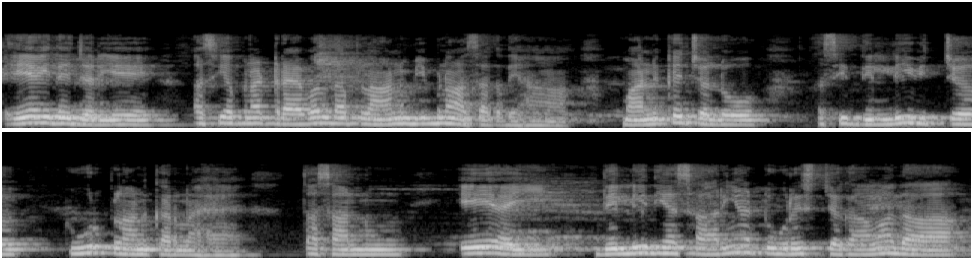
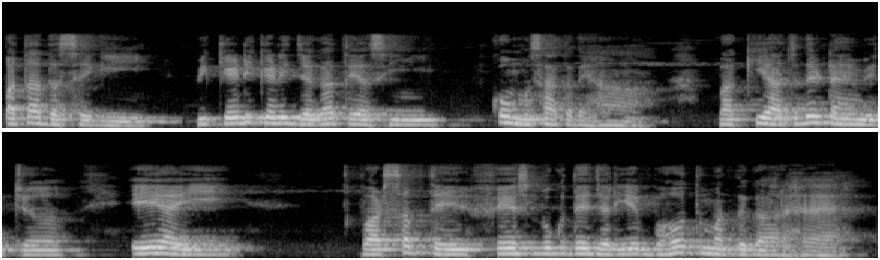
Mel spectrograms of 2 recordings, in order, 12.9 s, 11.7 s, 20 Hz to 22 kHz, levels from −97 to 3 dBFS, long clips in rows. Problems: continuous background conversations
